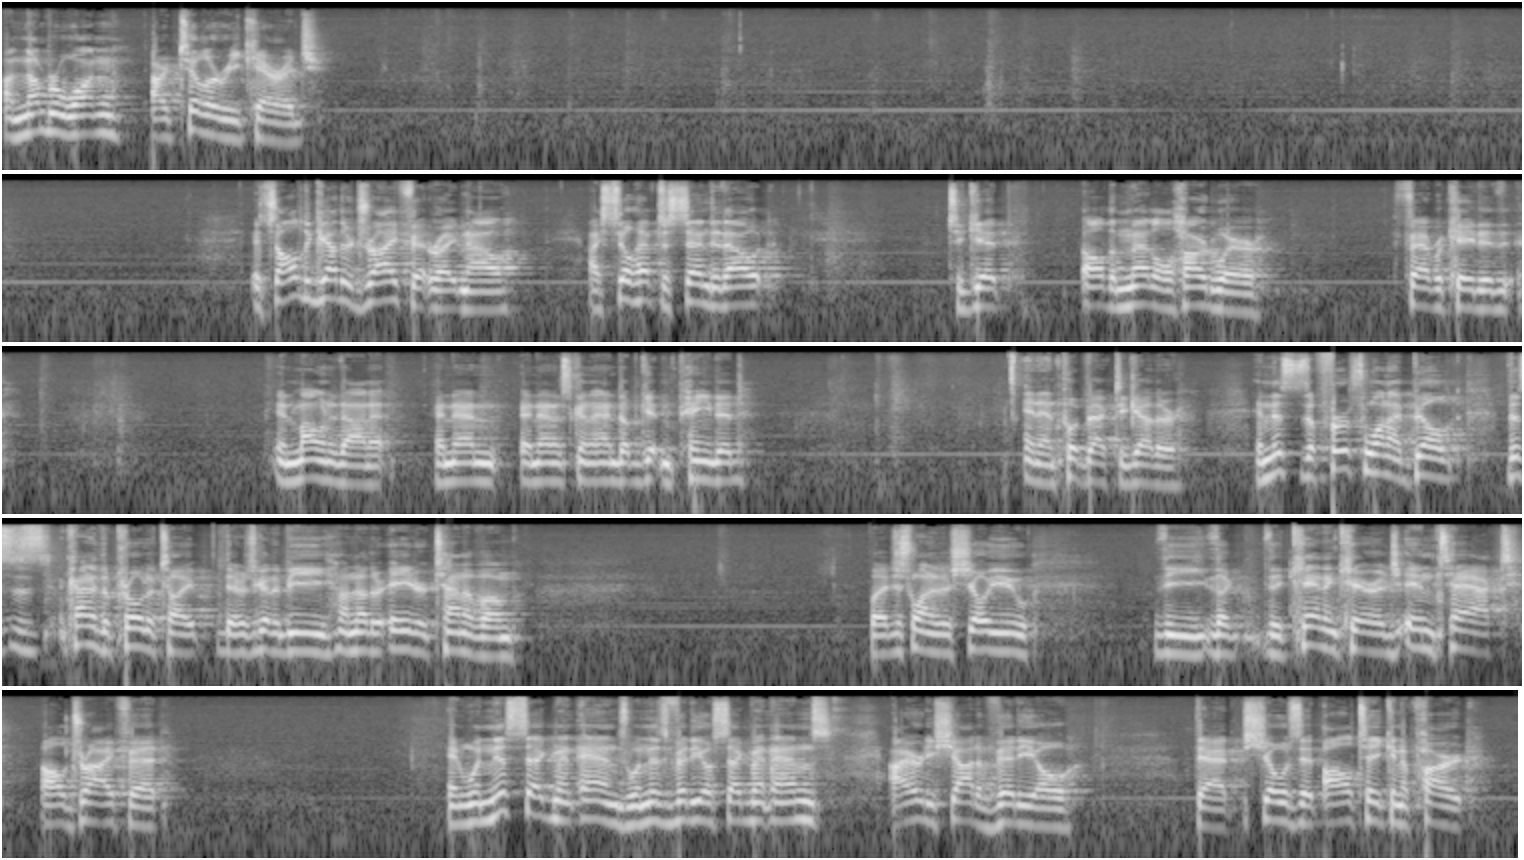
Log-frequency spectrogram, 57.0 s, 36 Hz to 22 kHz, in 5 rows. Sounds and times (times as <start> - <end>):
Speech: 0.0 - 2.5, 13.3 - 17.4, 18.5 - 21.0, 21.9 - 23.0, 24.8 - 28.5, 30.4 - 38.2, 40.7 - 42.0, 42.9 - 47.0, 49.0 - 53.8, 54.6 - 56.8.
